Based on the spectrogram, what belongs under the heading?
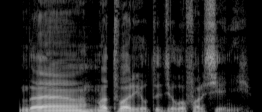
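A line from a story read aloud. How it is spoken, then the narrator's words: Sighing. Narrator (Russian): вздохнул ректор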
